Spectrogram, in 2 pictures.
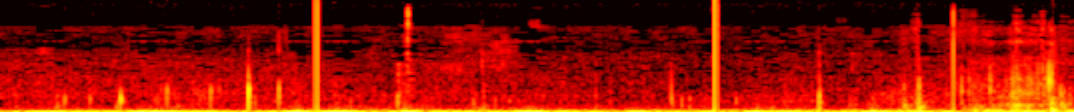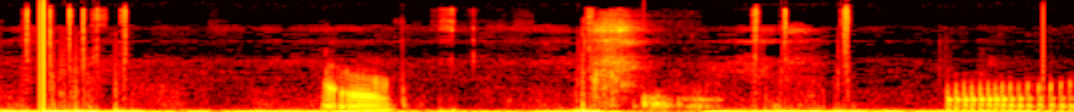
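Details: Stomach growling after drinking cider (fizzy drink): low gurgling, bubbling rumbles with scattered pops and clicks; active bowel sounds.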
